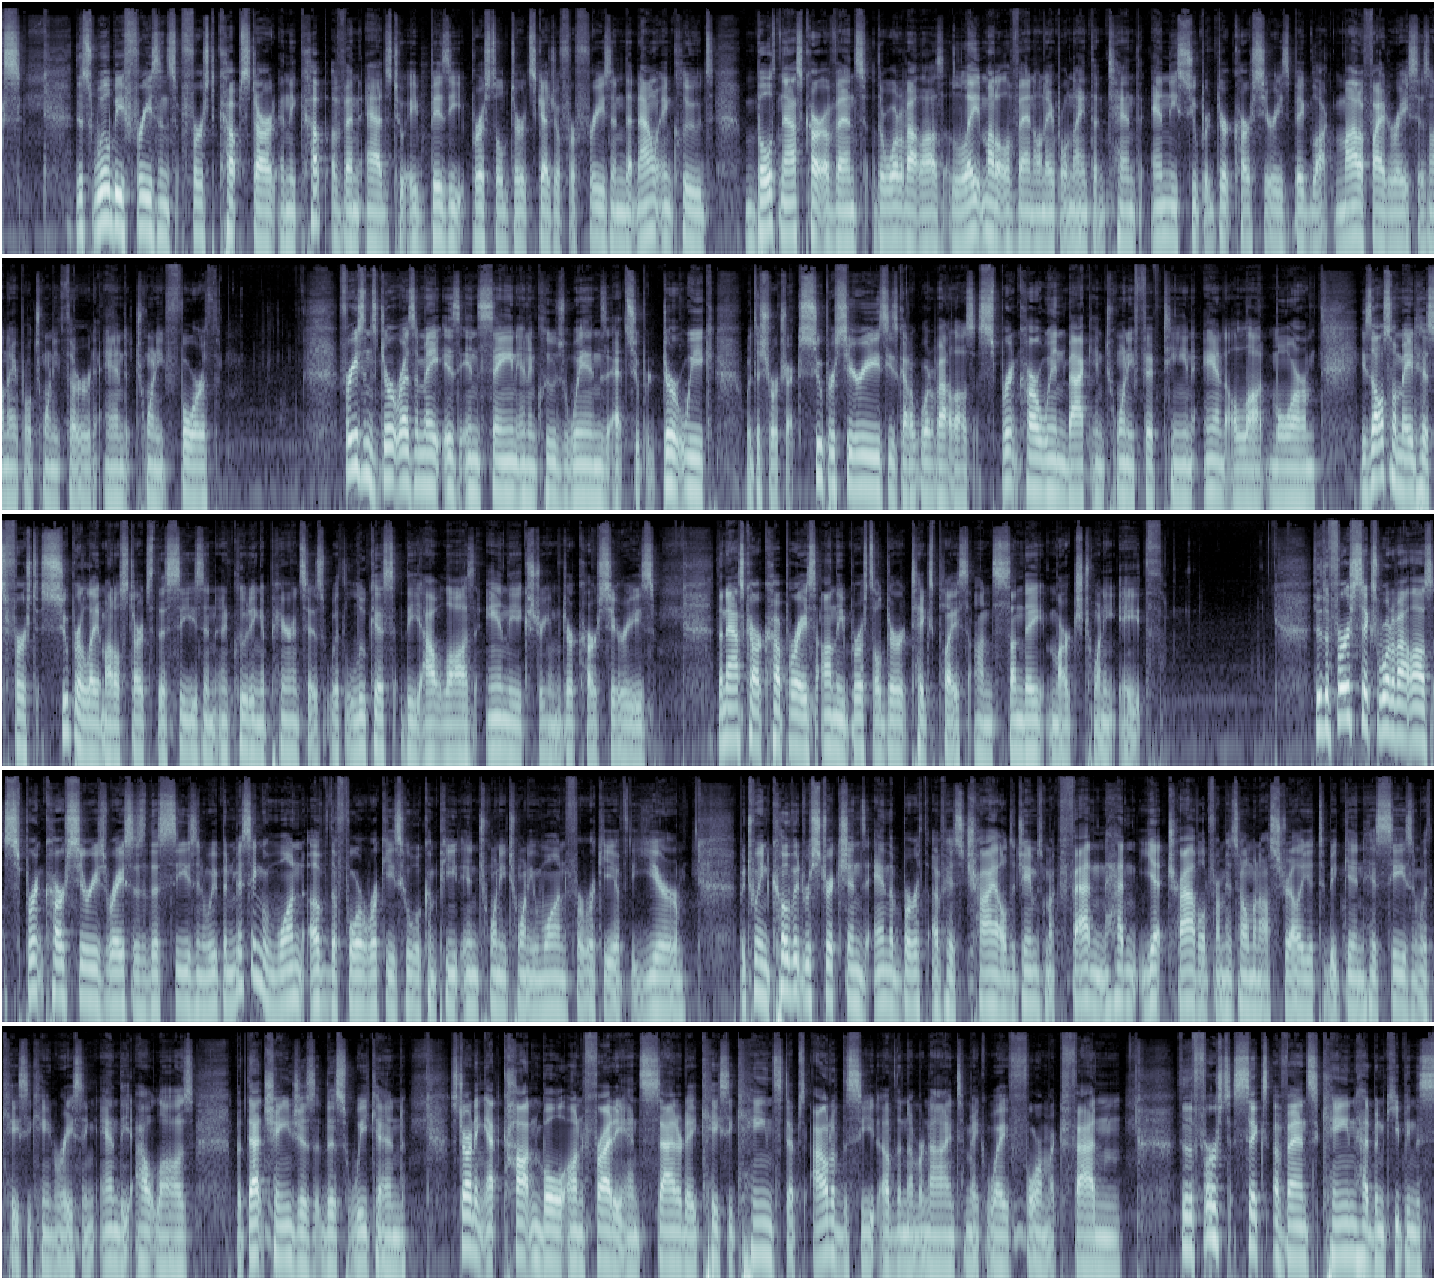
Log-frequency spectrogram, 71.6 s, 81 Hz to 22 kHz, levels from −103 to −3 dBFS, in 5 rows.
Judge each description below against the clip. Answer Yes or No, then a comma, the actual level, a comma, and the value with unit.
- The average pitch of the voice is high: No, low, 115 Hz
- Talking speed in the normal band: Yes, average, 190 wpm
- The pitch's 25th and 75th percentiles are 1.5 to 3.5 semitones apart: Yes, average, 2.9 semitones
